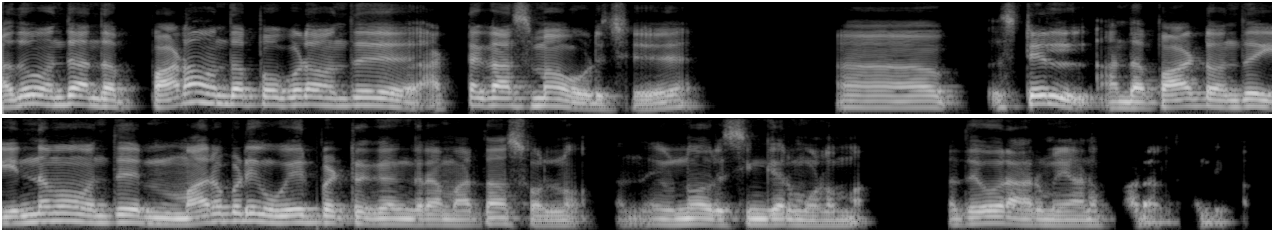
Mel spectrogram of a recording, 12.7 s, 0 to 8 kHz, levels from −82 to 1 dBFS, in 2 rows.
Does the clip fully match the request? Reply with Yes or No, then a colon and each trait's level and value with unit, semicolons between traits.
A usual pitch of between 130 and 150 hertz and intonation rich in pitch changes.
Yes: medium, 140 Hz; wide, 7.2 semitones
